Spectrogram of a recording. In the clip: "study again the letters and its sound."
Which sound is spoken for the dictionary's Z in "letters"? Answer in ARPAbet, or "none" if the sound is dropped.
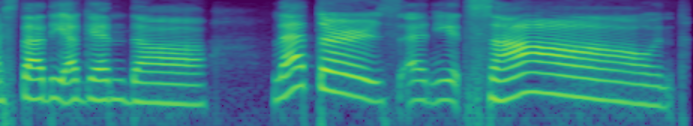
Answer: S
